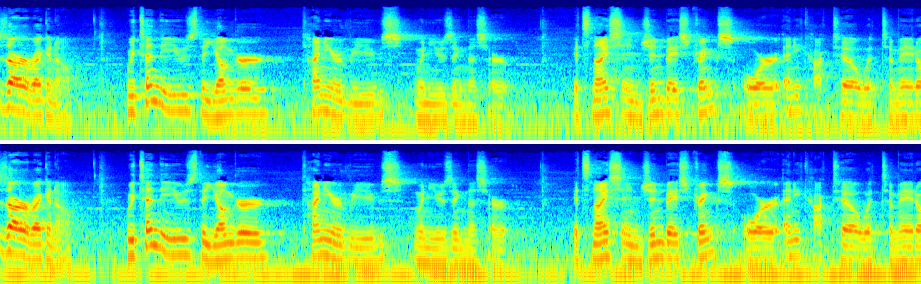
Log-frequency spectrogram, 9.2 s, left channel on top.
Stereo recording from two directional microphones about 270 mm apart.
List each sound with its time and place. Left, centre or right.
0.0 s speech: right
